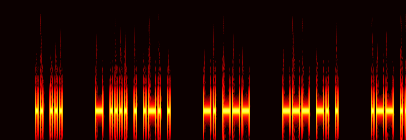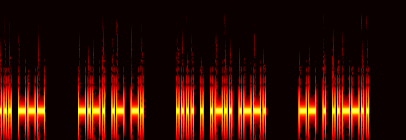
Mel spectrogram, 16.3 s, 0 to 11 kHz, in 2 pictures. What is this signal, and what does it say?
Morse code, heard as a keyed tone, about 25 wpm, 700 Hz. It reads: IS THERE NO ONE WHO CAN HELP ME?
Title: 2x Word-Spacing - Sentences from Top 200 Words - 25wpm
